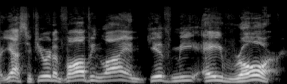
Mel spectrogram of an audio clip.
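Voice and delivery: loud, high rallying cry, slowing at the end; big playful call to the pride. Pretend. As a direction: call out to rally your lions, stretching the finish. Rallying the viewers to roar.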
